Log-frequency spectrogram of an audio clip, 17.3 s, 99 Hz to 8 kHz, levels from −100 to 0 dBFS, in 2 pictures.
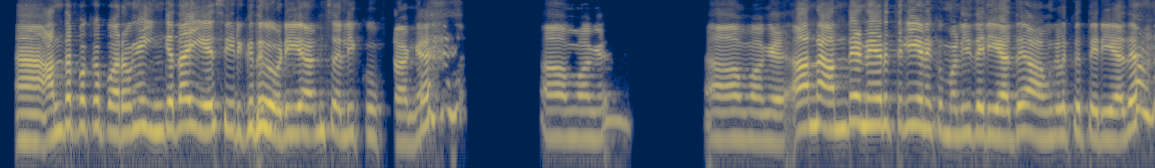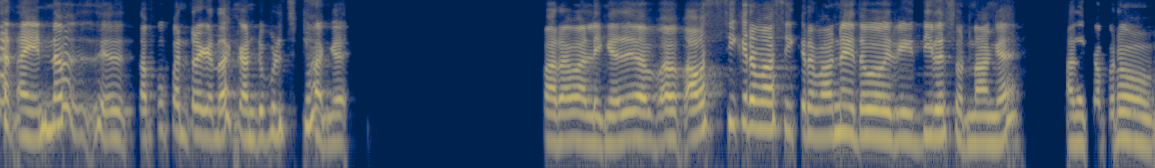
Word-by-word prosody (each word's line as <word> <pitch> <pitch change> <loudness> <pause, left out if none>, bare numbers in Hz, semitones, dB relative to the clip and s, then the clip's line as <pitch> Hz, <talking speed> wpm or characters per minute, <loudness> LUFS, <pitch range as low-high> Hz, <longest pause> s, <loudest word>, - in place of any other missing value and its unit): அ - - +3 0.2
அந்த 265 +6 0
பக்கம் 290 -2 -1
போறவங்க, 250 +4 +2
இங்கே 275 +2 +3
தான் 300 -1 +6
ஏசி 290 +2 -3
இருக்குது, 285 +3 +3
ஒடியான்னு 245 +3 +2
சொல்லி 245 +1 -3
கூப்ட்டாங்க. 225 -2 -3 1.0
ஆமாங்க, 220 -1 -4 0.9
ஆமாங்க. 215 -1 -2 0.2
ஆனா 295 +2 +6
அந்த 280 +4 +1
நேரத்துலயே 305 -1 +4
எனக்கு 270 -2 -2
மொழி 235 +1 -2
தெரியாது. 230 0 +3
அவங்களுக்கும் 235 +2 -3
தெரியாது. 220 +4 +3
ஆனா, 395 - +1
நான் 225 -2 +2
என்ன 285 +1 -1 0.4
அ - - -5 0.2
தப்பு 220 +5 -12
பண்றேங்கிறத 235 -3 -1
கண்டுபுடிச்சுட்டாங்க. 225 - -5 1.6
பரவாயில்லங்க. 200 -2 -2
அது 210 - -3 0.5
அ - - +4
வ - - +1 0.2
சீக்கிரம் 310 -3 -1
வா - - +3
சீக்கிரம் 245 -3 -6
வான்னு 245 +2 -1
ஏதோ 230 0 -3
ஒரு 215 0 -4
ஹிந்தில 225 +3 -3
சொன்னாங்க. 195 -1 -4 0.5
அதுக்கப்புறம் 195 +2 -6
235 Hz, 140 wpm, -22 LUFS, 215-270 Hz, 1.6 s, தான்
